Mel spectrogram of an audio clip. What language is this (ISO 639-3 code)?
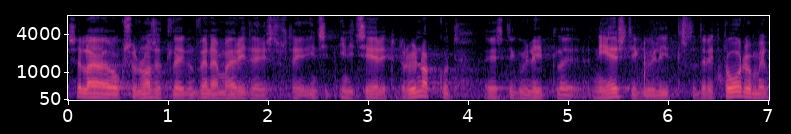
est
